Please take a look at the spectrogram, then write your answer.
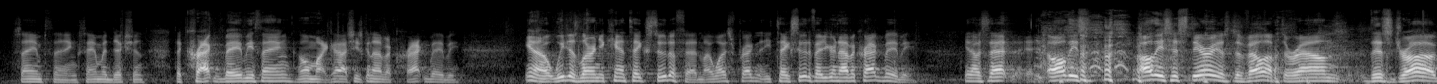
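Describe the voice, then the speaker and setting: Against noticeable background noise, a man with an American accent talks in a fairly high pitch with lively intonation. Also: fairly quick pace. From US mid-Atlantic. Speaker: author. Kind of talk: panel discussion. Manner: animated.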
